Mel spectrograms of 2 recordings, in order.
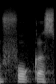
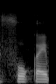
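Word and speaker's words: foci: बोलते हैं या फिर फोकाई बोलते हैं, बिकॉज एक से ज़्यादा फोकस पॉइंट है तो फोकाई भी बोल सकते हैं या फोकी पॉइंट बोल सकते हैं, what ever, pronunciation different different है सबके, राइट।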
